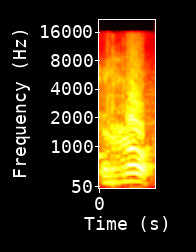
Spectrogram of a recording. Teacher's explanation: ele é o r para ser usado com acompanhado de vogais e o seu som é sempre vibrado é sempre ro não ro Por que que por que que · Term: r vocálico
